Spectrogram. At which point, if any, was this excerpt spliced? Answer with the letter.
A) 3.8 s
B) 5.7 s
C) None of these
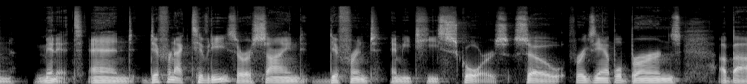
B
